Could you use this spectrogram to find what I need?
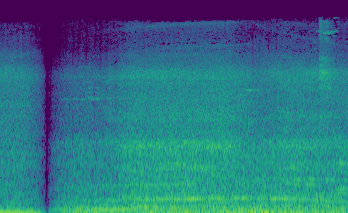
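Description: Nearby buses drive past with a low roar.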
